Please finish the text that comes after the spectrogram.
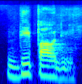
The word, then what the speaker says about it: Deepavali: Then we are celebrating in India we call it Deepi this is the correct pronunciation. We write Diwali also.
